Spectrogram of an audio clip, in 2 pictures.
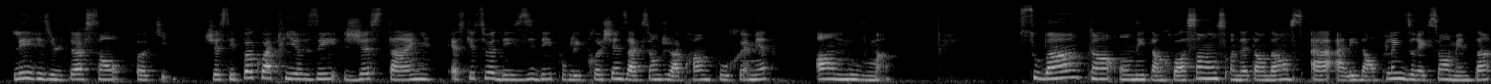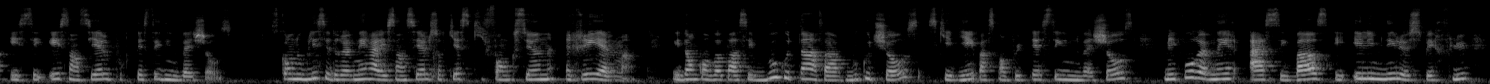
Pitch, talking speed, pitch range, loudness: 225 Hz, 210 wpm, 210-245 Hz, -32 LUFS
